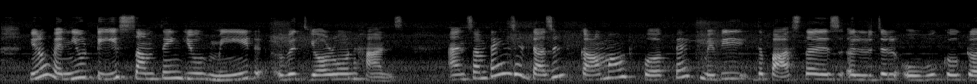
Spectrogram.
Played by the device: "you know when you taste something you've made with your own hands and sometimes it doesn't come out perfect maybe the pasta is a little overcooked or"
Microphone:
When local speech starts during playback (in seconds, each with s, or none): none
